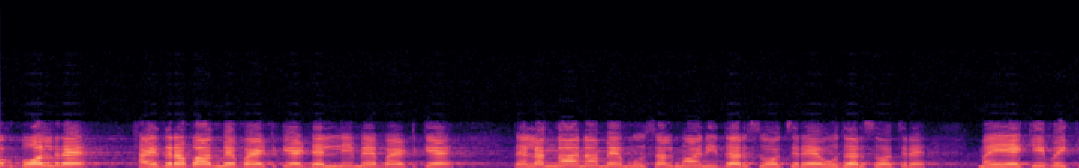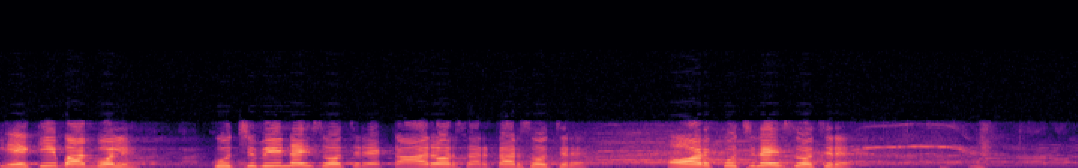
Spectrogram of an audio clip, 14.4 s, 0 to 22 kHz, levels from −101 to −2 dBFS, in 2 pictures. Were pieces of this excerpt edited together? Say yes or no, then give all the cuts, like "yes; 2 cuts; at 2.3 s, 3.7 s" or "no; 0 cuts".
no; 0 cuts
